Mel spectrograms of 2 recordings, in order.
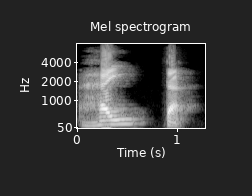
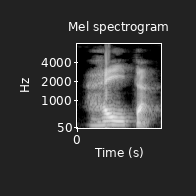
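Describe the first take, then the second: First: Hayta said louder, for the class to echo; model for repeating. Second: Said in the usual way. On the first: Shown as a demonstration. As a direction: project hayta so learners can repeat it. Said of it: "Observez bien et répétez après moi". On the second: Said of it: "Le premier".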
